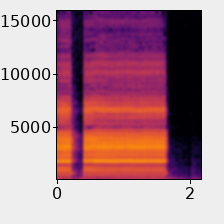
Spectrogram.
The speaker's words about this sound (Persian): زنگ در زدم و با دقت گوش دادم که صدایی از داخل آپارتمان میاد یا نه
